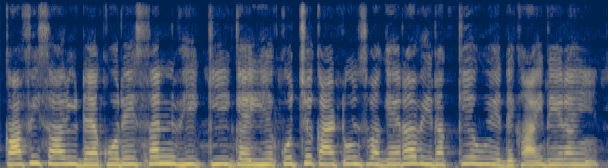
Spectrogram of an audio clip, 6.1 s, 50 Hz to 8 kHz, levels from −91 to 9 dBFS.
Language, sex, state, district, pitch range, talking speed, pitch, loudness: Hindi, female, Uttar Pradesh, Saharanpur, 260-295 Hz, 165 wpm, 275 Hz, -16 LUFS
